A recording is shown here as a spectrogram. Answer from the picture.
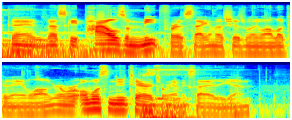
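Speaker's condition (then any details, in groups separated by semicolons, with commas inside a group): No condition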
